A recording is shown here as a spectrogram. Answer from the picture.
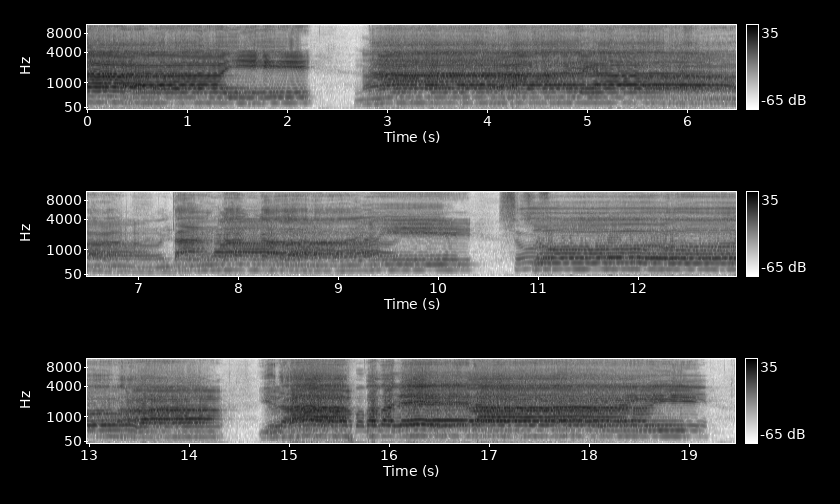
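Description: A group of young men chanting a Sanskrit hymn in unison, in long sustained phrases with brief pauses for breath about two seconds in, about ten seconds in and about fourteen and a half seconds in.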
